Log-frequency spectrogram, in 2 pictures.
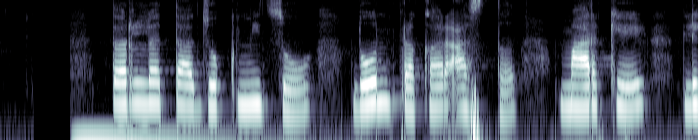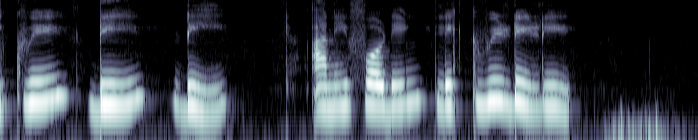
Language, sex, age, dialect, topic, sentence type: Marathi, female, 18-24, Southern Konkan, banking, statement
